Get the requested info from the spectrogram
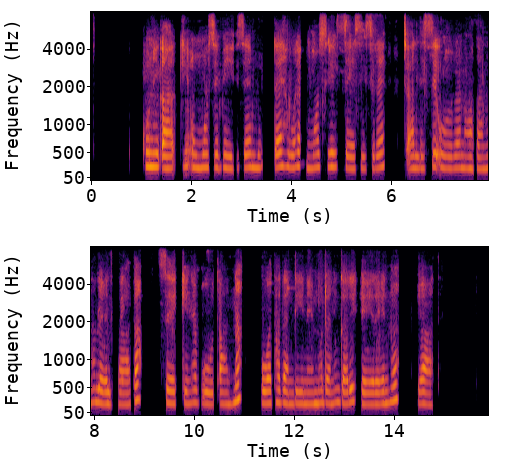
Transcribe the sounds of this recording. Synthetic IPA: kʊnɪkʼaːkʼːɪʔʊmːɔsɪbiːfɪsɛmʊd̪ɛwɔjʊmːɔsɪseːsɪsɪɾɛ | t͡ʃʼɐlːɪsːɪʔuːɾɔnoːt̪ɐnːɐleːlt̪aːt̪ɐ | se̞ːkːɪnɛbuːt̪ʼːanːɐ | hʊwɐt̪ɐd̪ɐnd̪iːneːmɔd̪ɐnɡɐɾɪheːɾeːnːɔ | jaːt̪ɐ̥

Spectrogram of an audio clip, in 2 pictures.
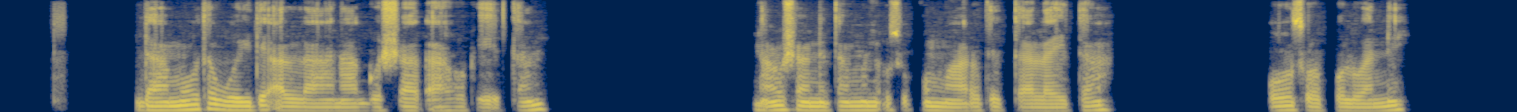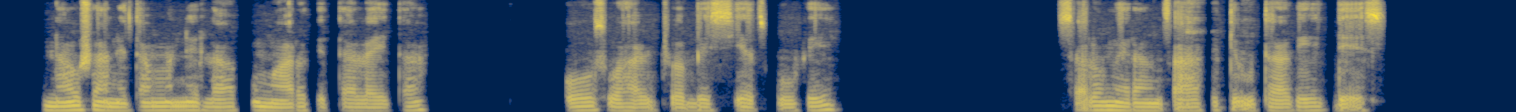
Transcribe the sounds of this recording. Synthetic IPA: d̪aːmoːt̪ɐwɔjd̪ɛʔɐ̰lːaːnaːɡɔʃːaːtʼaːfɔke̞ːt̪ʰːɐn | nɐwʃaːnːɛt̪ɐmːɐnːɛʊsʊkʼːɔmaːɾɔt̪ɛt̪ːaːlɐjt̪ːa | o̞ːsʊwapɔlʊwanːɛ | nɐwʃaːnːɛt̪ɐmːɐnːɛlaːpːʊmaːɾɔt̪ɛt̪ːaːlɐjt̪ːa | o̞ːsʊwahɐlt͡ʃʼːʊwabɛsːɪjɐt͡sʼuːfe | sɐ̰lɔmɛɾɐnt͡sʼa̰ːfɛt̪ːɪʊ̰t̪ːaːɡe̞ːd̪ɛʔḛːs

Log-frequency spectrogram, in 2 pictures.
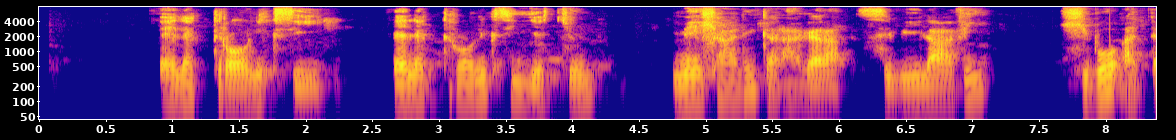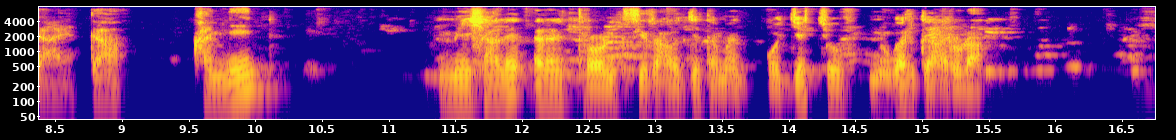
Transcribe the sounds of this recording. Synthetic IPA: ɛlɛk̚t̪o | ɛlɛk̚t̪ɪɾo̞ːnɪksiːd͡ʒɛt͡ʃːuːn | me̞ːʃaːleːɡɐɾaːɡɐɾasɪbiːlaːfɪ | hɪbo̞ːʔɐd̪ːaːɛd̪̥ːaː | kʰɐnːe̞ːn | me̞ːʃaːleɛlɛk̚t̪ɪɾoːnɪksɪrːaːhɔd͡ʒːɛt̪ɐmɐnhɔd͡ʒːɛt͡ʃːuːfnʊɡɐɾɡaːɾʊᶑɐ

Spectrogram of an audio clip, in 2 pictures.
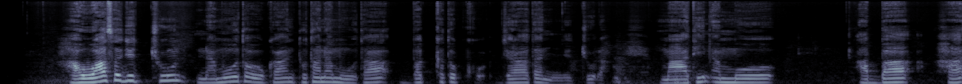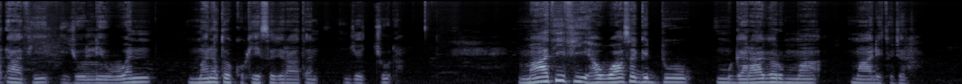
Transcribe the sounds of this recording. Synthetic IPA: hɐwːaːsɐd͡ʒɛt͡ʃːuːnːɐmo̞ːt̪ɐʔɔkaːnt̪ʊt̪ɐnɐmo̞ːt̪aːbɐkːɐt̪ɔkːɔd͡ʒɪɾaːt̪ɐnd͡ʒɛt͡ʃːuːᶑɐ̥maːt̪iːnɐmːo̞ː | ɐbːaːhaːᶑaːfɪɪd͡ʒo̞ːlːeːwːɐn | mɐnɐt̪ɔkːɔke̞ːsːɐd͡ʒɪɾaːt̪ɐn | d͡ʒɛt͡ʃːuːᶑɐ̥ | maːt̪iːfɪɦɐwːaːsɐɡɪd̪ːuː | ɡɐɾaːɡɐɾʊmːaː | maːlɪt̪ʊd͡ʒɪɾɐ̥

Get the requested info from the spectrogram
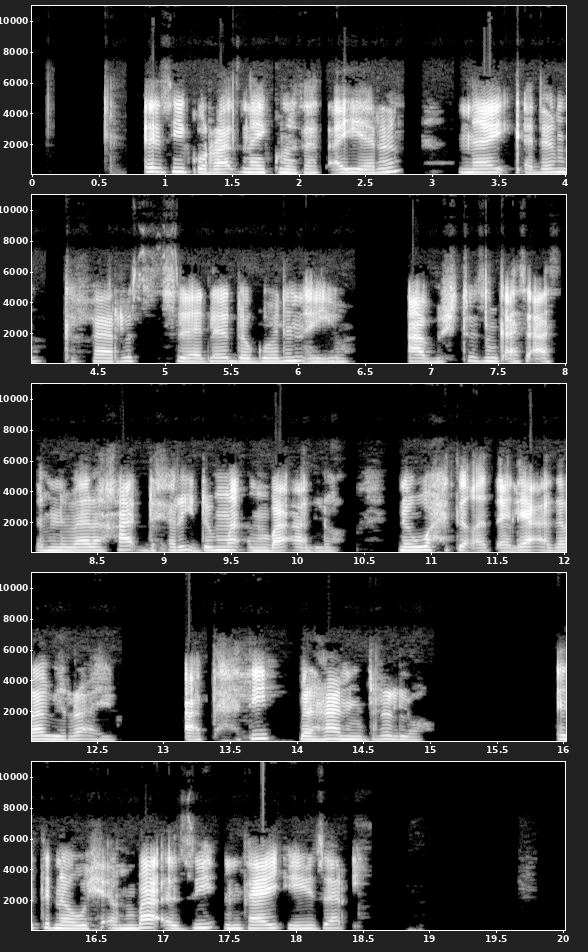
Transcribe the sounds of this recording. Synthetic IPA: ʔɨzikʼʊɾat͡sʼnajkʰunɐt̪ʰat̪ajːɛɾɨnː | ajkʼɐd̪ɐmkʰɨfɐrɨsz̥ɨβɐlɐd̪ɐɡolɨnɨjːu | ʔaβɨʃt̪ʰuzɨŋkʼɐsaʔʼasɨmnɨβɐɾɐxad̪ɨħɾid̪ɨmːaʔɨmbaʔːlːo | nɨwaħt̪ʰikʼɐt̪ʼɐljaʔaɡɾaβjɪɾaʔajːu | ʔaβt̪ʰḁħt̪ʰibɨɾɦanɨd̪ɾɐlːɐw | ʔɨt̪ʰinɐwːiħʔɨmbaʔɨziɨnt̪ʰajʔɨjːuzɐɾʔi

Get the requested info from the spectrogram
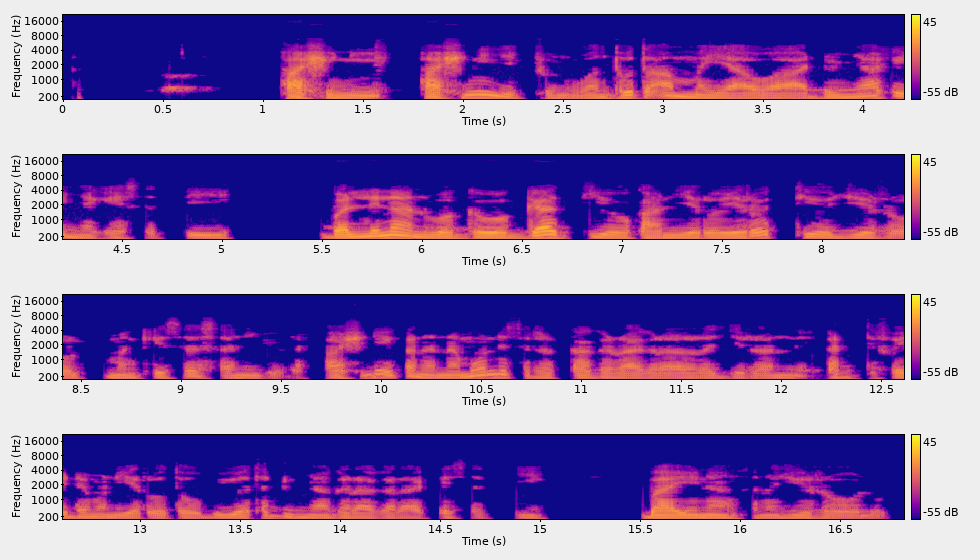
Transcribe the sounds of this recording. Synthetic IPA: faːʃɪniːfaːʃɪniːnd͡ʒɛt͡ʃːuːnwɐ̰nt̪o̞ːt̪ɐɐmːɐjːaːwaːɐd̪ːʊɲːaːke̞ːɲːɐke̞ːsːɐt̪ːɪ | bɐlːɪnaːnwɐɡːɐwɐɡːaːɪt̪ːɪjo̞ːkaːnjɛɾo̞ːjɛɾo̞ːɪt̪ːɪhɔd͡ʒiːɪrːɐɔlkʊmɐŋke̞ːsːɐɪsaːnɪd͡ʒuːᶑɐ̥faːʃɪniːkɐnɐnɐmo̞ːnːɪsɐd̪ɐɾkaːɡɐɾaːɡɐɾaːrːɐd͡ʒɪɾːɐnkɐnɪt̪ːɪfɐjɪd̪ɐmɐnjɛɾo̞ːt̪ɐʔʊbɪjːo̞ːt̪ɐd̪ːʊɲːaːɡɐɾaːɡɐɾaːke̞ːsːɐt̪ːɪ | baːjʔɛnaːŋkɐnhɔd͡ʒiːrːɐɔlu

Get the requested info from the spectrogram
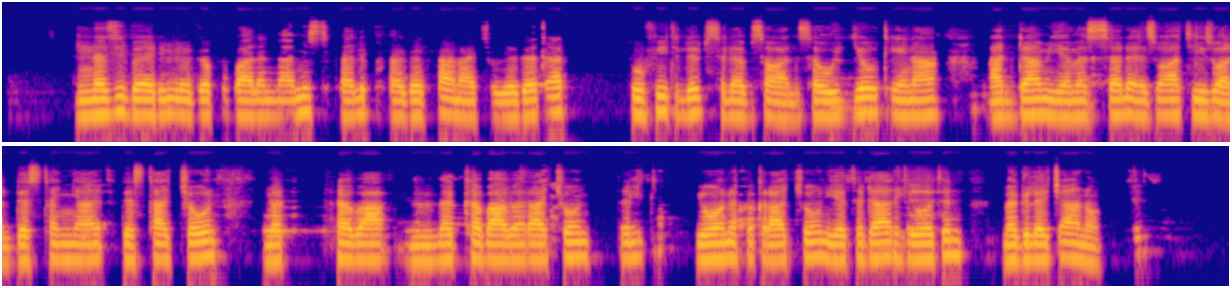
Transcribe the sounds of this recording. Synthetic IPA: ʔɨnːəzːihbəʔɨd̪mijɛɡəfubalənːamist̪ʼkʰəlɨbfəɡəɡt̪ʰanat͡ʃːɛwjɛɡət̪ʼəɾ | t̪ʰufit̪lɨβsɨləβsəwalsəwɨjːɛwt̪ʼe̞na | ʔːd̪ːamjɛməsələɨsʼat̪jɪzwal | d̪̥əst̪ʰat͡ʃːɛwn | məkʰːəβaβəɾat͡ʃːɛwnt̪ʼɨlkʼ | jɛho̞nəfɨkʼɾat͡ʃːɛwnjɛt̪ʰɨd̪aɾhiwɔt̪ʰɨn | məɡlət͡ʃʼanəw

